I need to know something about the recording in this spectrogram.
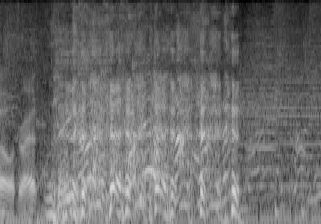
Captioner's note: laughter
